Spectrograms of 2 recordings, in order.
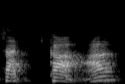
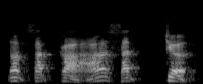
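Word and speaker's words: sacca: Remember C is pronounced as CH, not satka, satcha.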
